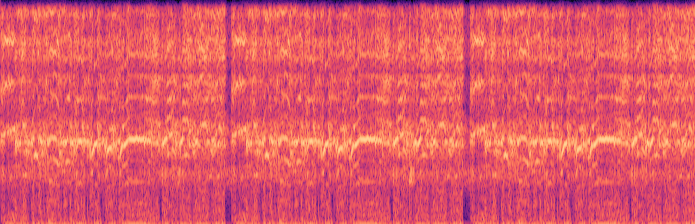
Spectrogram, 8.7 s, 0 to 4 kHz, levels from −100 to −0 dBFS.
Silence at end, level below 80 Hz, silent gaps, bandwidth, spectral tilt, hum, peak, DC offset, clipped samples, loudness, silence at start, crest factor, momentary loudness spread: 0 s; -38 dBFS; none; 4 kHz; -5 dB/octave; none; -8 dBFS; 2%; under 0.1%; -12 LUFS; 0 s; 6 dB; 1 LU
